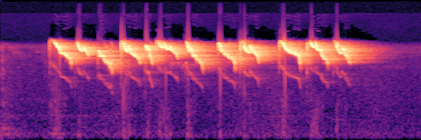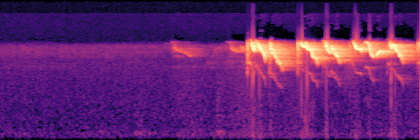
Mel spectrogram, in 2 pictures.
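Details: Bustomi-type white-eye in forceful ngalas-style song, meant to rouse other white-eyes to answer and compete. A rapid run of high, downward-sweeping chirps lasts about three seconds, then silence, then another burst begins.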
